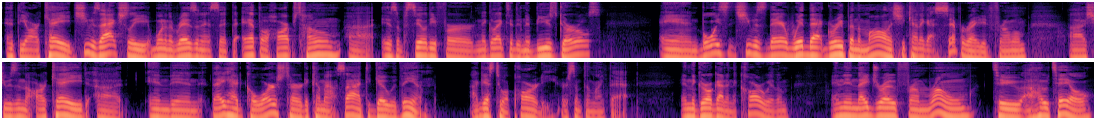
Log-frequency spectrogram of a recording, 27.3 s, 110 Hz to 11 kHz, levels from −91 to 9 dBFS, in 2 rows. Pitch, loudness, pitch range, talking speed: 120 Hz, -21 LUFS, 110-135 Hz, 200 wpm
